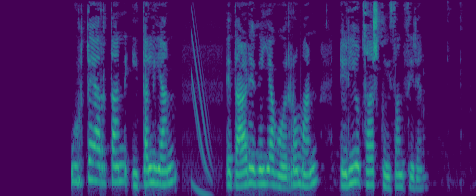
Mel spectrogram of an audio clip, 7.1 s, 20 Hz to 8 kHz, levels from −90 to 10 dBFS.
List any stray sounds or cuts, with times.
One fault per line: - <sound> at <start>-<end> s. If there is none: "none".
- chirp at 2.9-3.2 s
